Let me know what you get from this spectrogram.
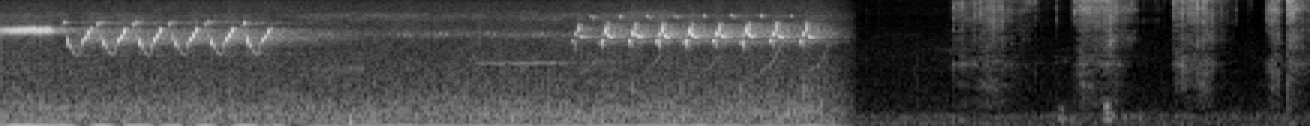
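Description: A bird calling: a quick run of high falling whistles, then a fast trill of repeated notes about three seconds in. Near the end, a small metal scoop scrapes and rattles in a pot of gravel chips in short strokes.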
